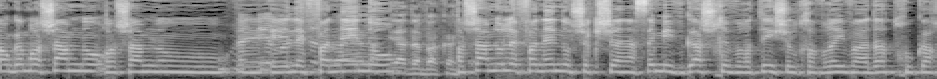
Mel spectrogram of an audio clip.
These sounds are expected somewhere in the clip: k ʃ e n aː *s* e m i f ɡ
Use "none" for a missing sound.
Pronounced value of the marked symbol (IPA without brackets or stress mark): s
